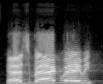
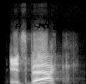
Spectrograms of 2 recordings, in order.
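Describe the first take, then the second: First: Higher, louder, hyped; excited. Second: Excited. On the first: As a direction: pump it up, really celebrate. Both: Real, not acted. Excited news announcement.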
